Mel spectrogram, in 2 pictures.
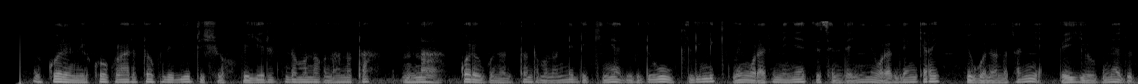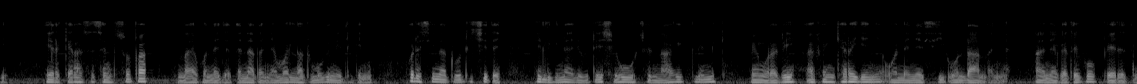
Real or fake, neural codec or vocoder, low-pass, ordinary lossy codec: real; none; none; none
